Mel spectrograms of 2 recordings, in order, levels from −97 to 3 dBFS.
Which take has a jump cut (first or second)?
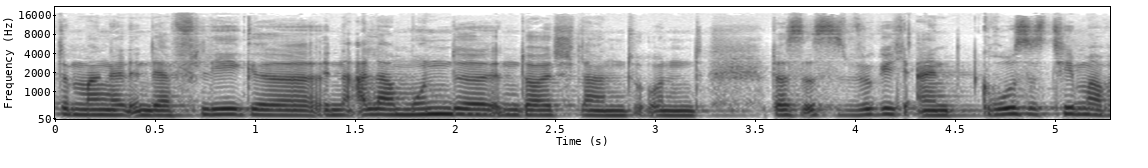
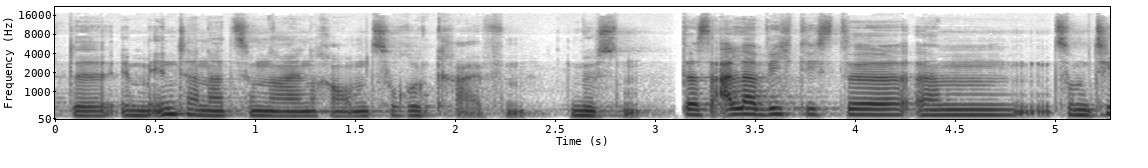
second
